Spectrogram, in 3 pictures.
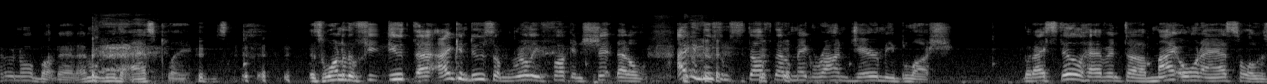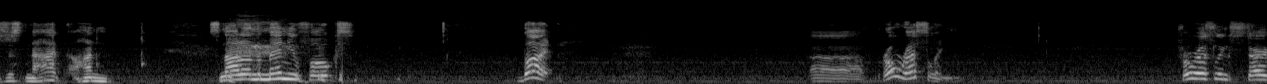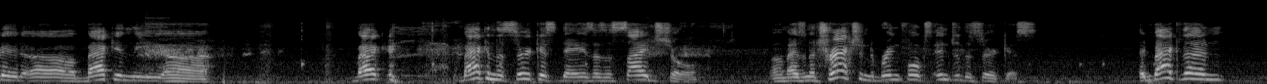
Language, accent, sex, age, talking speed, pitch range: English, American, male, 30-49, 135 wpm, 160-220 Hz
